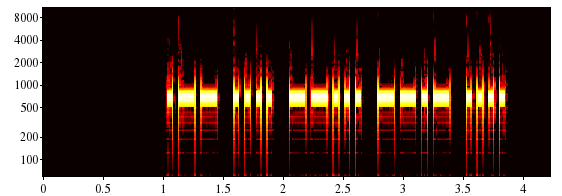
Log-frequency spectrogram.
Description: Morse code, heard as a keyed tone, about 26 wpm, 700 Hz. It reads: WH7QH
